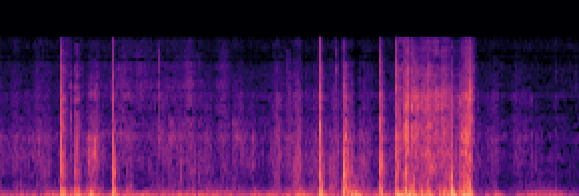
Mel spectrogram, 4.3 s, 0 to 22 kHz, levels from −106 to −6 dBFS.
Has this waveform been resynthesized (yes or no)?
no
